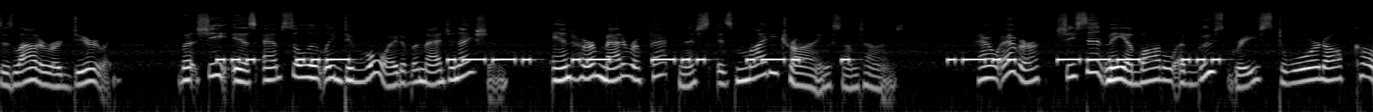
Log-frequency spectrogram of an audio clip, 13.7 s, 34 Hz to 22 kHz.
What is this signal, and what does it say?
Morse code, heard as a keyed tone, machine-sent, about 16 wpm, spaced as for 12 wpm, 710 Hz, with room echo and speech in English. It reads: SU PADRE LOS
